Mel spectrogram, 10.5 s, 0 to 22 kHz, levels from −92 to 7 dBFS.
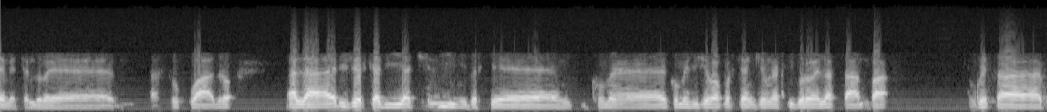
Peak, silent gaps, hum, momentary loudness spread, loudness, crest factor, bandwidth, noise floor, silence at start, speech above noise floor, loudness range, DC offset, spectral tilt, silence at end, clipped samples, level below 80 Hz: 0 dBFS; none; none; 11 LU; -12 LUFS; 12 dB; 6.6 kHz; -49 dBFS; 0 s; 38 dB; 3 LU; under 0.1%; -9 dB/octave; 0 s; under 0.1%; -56 dBFS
